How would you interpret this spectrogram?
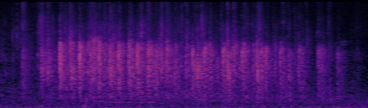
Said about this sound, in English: Is it a good thing? Yeah. I thought you should clap for that.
